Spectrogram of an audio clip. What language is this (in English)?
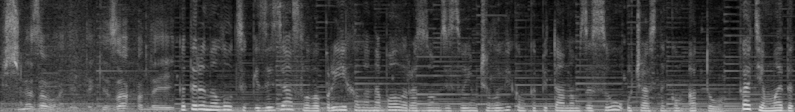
Ukrainian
